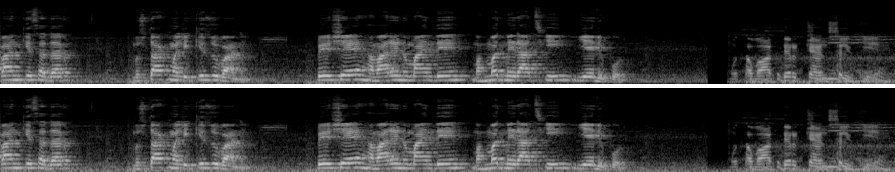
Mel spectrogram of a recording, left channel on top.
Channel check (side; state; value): right; noise; rumble, 18 dB below the sound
